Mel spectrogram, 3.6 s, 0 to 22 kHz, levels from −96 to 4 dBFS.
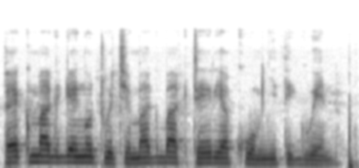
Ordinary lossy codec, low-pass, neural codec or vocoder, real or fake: none; 10.8 kHz; none; real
